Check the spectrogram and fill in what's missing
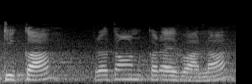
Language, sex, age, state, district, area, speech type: Maithili, female, 60+, Bihar, Supaul, rural, read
